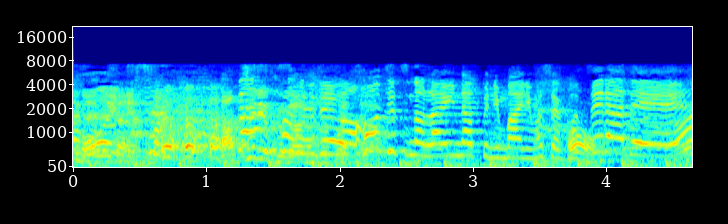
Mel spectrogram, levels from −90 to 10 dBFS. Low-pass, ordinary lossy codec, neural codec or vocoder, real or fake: 7.2 kHz; none; none; real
